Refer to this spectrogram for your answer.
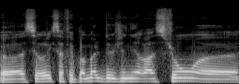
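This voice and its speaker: Noticeable background noise surrounds a man who talks at a fairly slow pace. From southern France, Var coast. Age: 20s. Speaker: landscape gardener. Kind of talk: interview. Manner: hesitant, many fillers.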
